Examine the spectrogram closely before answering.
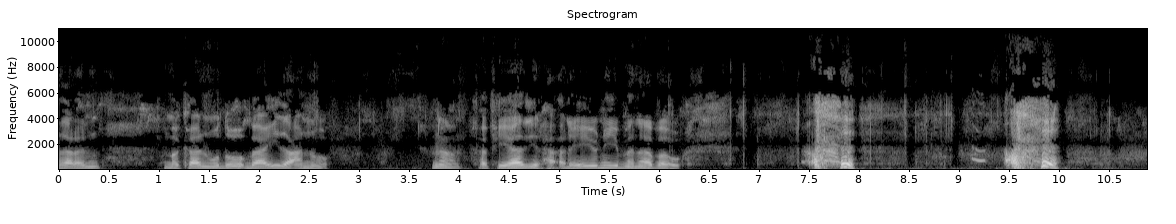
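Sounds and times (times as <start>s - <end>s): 
speech: 0.0s - 2.8s, 3.7s - 6.5s, 7.4s - 8.2s, 9.4s - 10.2s
human sneezes: 7.4s - 8.0s, 9.1s - 10.1s.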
